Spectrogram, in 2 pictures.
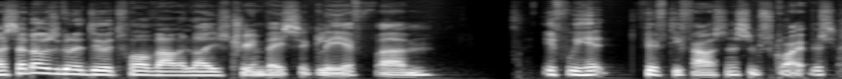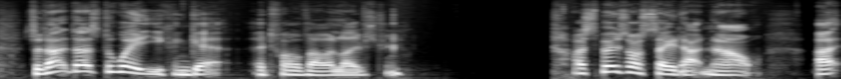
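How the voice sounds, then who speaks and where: A man's voice: fairly high pitch, creaky, darkish tone, dry recording, studio quality. A man with a cold and a stuffy nose, chatting casually while hosting a live trading stream and asking viewers for likes. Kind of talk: live-stream chart commentary.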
